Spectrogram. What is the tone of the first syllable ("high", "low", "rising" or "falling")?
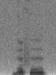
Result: low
